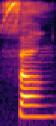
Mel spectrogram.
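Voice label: "seng", Mandarin, first tone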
